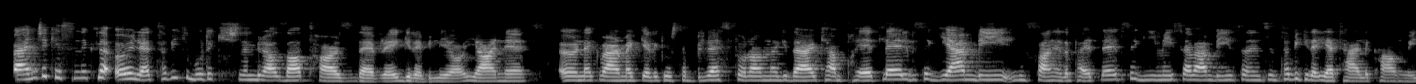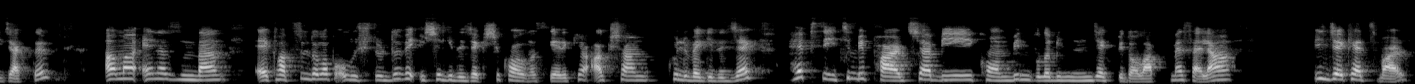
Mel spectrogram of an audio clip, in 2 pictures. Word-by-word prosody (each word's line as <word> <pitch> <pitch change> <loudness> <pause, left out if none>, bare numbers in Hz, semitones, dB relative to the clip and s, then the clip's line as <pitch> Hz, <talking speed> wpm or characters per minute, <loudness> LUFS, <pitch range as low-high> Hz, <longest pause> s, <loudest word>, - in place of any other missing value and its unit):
Bence 245 +11 +5
kesinlikle 310 +1 -1
öyle, 230 -4 +3
tabii 300 +7 -9
ki 295 -6 -7
burada 240 +1 -5
kişinin 215 -2 -6
biraz 190 -2 +2
daha 185 0 +5
tarzı 160 -4 +1
devreye 150 0 +1
girebiliyor. 150 -3 -2
Yani 160 -1 +1 0.3
örnek 190 0 0
vermek 180 -1 +4
gerekirse, 185 -1 -5
bir 180 - -11
restorana 195 -1 0
giderken 185 0 +3
payetli 185 +4 0
elbise 230 +1 +1
giyen 215 0 +3
bir 215 0 -2
insan 190 -2 -1
ya 175 - -6
da 170 0 -5
payetli 170 +3 -3
elbise 225 +4 -4
giymeyi 210 -1 -7
seven 210 -2 +2
bir 200 - -7
insan 205 -1 -7
için 215 0 -10
tabii 240 +3 -5
ki 230 -2 -7
de - - +4
yeterli 170 -4 -1
kalmayacaktır. 155 - -3 0.6
Ama 260 +1 +6
en 250 +2 -2
azından, 215 -3 +1 0.3
eee, 195 - +4
kapsül 220 +3 -1
dolap 240 0 +1
oluşturdu 200 +2 -6
ve - - +1
işe 195 +4 -2
gidecek, 175 -6 -2
şık 225 -2 -5
olması 155 -5 -1
gerekiyor. 150 +8 -2
Akşam 195 -2 -1
kulübe 200 -7 -1
gidecek. 160 - -1 0.3
Hepsi 315 -1 -1
için 235 +5 -6
bir 265 0 -2
parça, 185 +3 +5
bir 210 +1 0
kombin 195 +2 -2
bulabilinecek 180 0 -3
bir 155 - -6
dolap. 135 -1 +3 0.2
Mesela 210 +1 +3 0.8
bir 265 -3 -2
ceket 220 - +3
var. 130 -2 +5
200 Hz, 140 wpm, -22 LUFS, 180-220 Hz, 0.8 s, Ama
